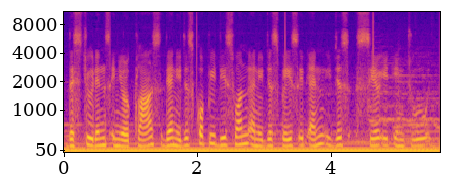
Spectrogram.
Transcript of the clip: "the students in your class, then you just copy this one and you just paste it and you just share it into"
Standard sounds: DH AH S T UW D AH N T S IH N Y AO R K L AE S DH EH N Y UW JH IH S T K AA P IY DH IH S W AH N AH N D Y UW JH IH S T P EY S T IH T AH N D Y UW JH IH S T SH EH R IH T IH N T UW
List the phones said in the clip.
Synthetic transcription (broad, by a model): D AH S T UW D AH N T S IH N Y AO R K L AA S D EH N Y UW JH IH S K AA P IY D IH S W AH N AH N Y UW JH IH S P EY S IH T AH N Y UW JH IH S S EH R IH T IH N T UW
